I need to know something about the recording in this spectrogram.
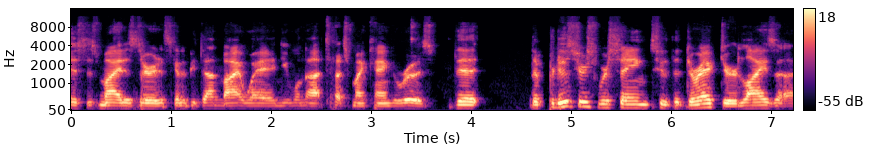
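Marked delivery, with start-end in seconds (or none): none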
